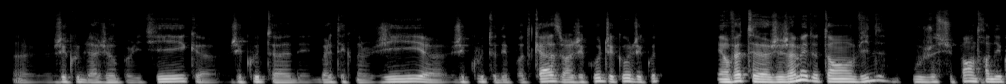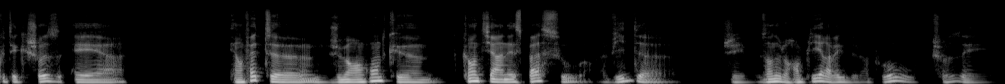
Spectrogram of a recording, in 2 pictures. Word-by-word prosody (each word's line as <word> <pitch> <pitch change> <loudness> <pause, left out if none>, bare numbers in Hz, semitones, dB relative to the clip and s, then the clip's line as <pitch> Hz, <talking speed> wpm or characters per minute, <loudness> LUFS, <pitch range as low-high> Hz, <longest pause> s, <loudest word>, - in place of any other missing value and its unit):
heu 95 +1 -13 0.2
j'écoute 110 +1 -4
de - - -8
la 100 0 -5
géopolitique, 100 +7 -1
heu, 100 -3 -8
j'écoute, 110 +2 -3
heu, 100 0 -3
des 95 0 -15
nouvelles 105 0 -6
technologies, 110 +6 0
heu, 100 -3 -3
j'écoute, 115 +1 -7
heu, - - -5
des 100 +1 -7
podcasts. 105 +9 +1
Voilà 110 0 0
j'écoute, 110 +9 0
j'écoute, 140 +4 +3
j'écoute. 125 +4 -3 0.6
Et 120 - +3
en 115 - +8
fait, 155 +1 +5
heu, 120 -3 +8
j'ai 115 +1 +5
jamais 155 - +8
de 155 - +3
temps 130 -1 +6
vide 165 +9 +1 0.3
où 120 -1 0
je 115 +1 -2
suis 115 0 -8
pas 140 - -2
en 145 - +4
train 130 -1 +1
d'écouter 120 0 +1
quelque 110 - -16
chose 130 -2 -2
et 105 -1 -2
heu - - -5 1.3
et - - -8
en 105 - +2
fait, 185 +2 -1
hem, 110 -1 -1
je 105 +3 -6
me 110 - +3
rends 110 +1 +1
compte 165 +6 +2
que 105 -1 -3 0.4
quand 150 +1 +2
il 130 - +2
y - - +5
a - - +3
un 115 - +1
espace 130 +6 -2
ou 115 - -8 0.2
un - - -21
vide, 130 - -4
heu, 110 -4 -2 0.7
j'ai 100 -2 -13
besoin 115 +3 -2
de - - +3
le 115 - -3
remplir 110 +9 -3
avec 105 -2 -4
de 100 - -18
l'info, 100 +3 -16
ou 135 -9 -6
quelque - - -18
chose 120 +5 -13
et 95 -2 -14
115 Hz, 210 wpm, -22 LUFS, 105-130 Hz, 1.3 s, en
